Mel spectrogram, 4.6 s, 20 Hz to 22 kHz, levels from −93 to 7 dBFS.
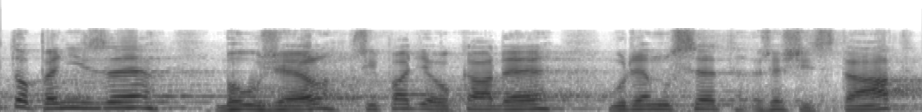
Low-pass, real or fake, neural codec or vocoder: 7.2 kHz; real; none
